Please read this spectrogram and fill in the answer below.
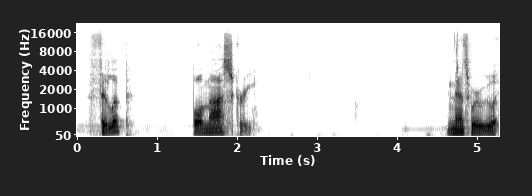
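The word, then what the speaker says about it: Bolnoscre: So Philip is spelled F-I-L-I-P. Fuck that. Anyway. Last name Bolnoskry. B-O-L-N-O-S-C-R-E. Perfect. Oh, Bolnoskry.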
